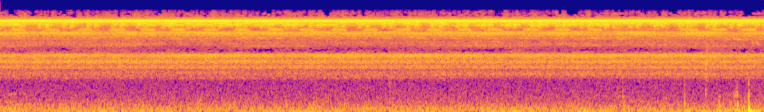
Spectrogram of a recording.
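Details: Village night ambience in India: a dense, constant cricket chorus of steady high trills in layered bands, a low background murmur, and a few faint knocks and clicks toward the end.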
